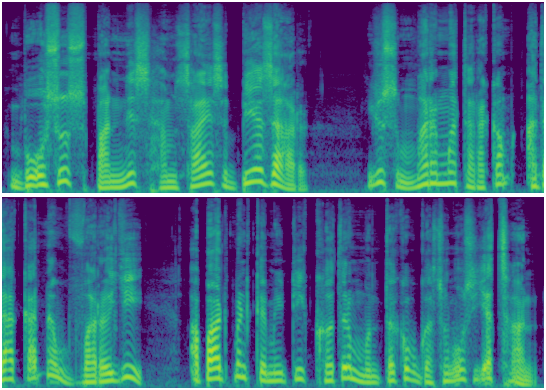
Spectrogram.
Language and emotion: Kashmiri, disgusted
